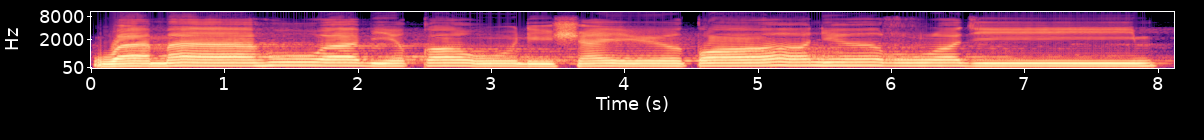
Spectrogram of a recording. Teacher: huruf J dipanjangkan, boleh 2, boleh 4, boleh 6 harokat karena di depan huruf J terdapat ya sukun atau ya mati sebelum huruf pemberhentian, dan huruf pemberhentian huruf min disukunkan atau dimatikan karena berada di ujung ayat atau di ujung bacaan kita.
